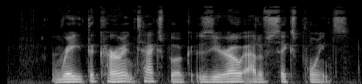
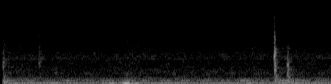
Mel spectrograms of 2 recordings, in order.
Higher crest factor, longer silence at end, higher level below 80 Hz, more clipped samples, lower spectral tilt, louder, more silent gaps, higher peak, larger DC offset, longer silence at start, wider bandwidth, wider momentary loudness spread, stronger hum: about the same, 20 dB vs 22 dB; first, 0.15 s vs 0 s; second, -52 dBFS vs -42 dBFS; neither; about the same, -5.5 dB/octave vs -6.5 dB/octave; first, -20 LUFS vs -44 LUFS; neither; first, -2 dBFS vs -18 dBFS; neither; first, 0.5 s vs 0.05 s; about the same, 16.5 kHz vs 15.5 kHz; about the same, 9 LU vs 8 LU; neither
